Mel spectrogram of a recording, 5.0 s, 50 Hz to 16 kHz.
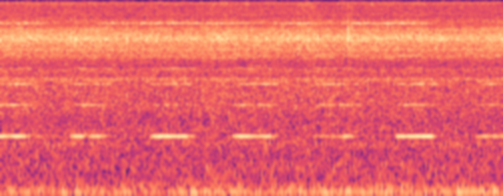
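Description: A Volvo B7R bus with automatic transmission reverses, its loud, steady reversing beeps repeating at an even pace over the constant rumble of the idling diesel engine.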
